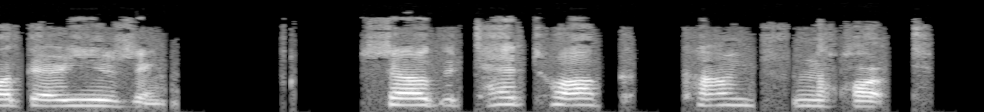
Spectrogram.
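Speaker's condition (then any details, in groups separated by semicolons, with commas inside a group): Cerebral palsy; tongue and legs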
